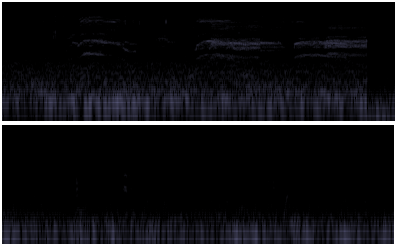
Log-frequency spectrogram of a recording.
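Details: Gulls flying over a river, recorded as natural sound: harsh, slurred, harmonic cries rising and falling in several overlapping bursts during the first half, then only a quiet low rumble of open-air ambience.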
